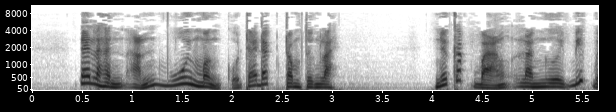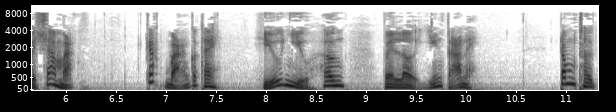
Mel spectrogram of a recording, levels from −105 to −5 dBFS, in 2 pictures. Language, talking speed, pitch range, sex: Vietnamese, 185 wpm, 105-170 Hz, male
